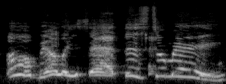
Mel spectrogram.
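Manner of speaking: put-on high whiny kid voice, drawn out; mock child running home to tell on Billy; imitating a tattling kid. Child tattling to parent, high whiny mock voice.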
